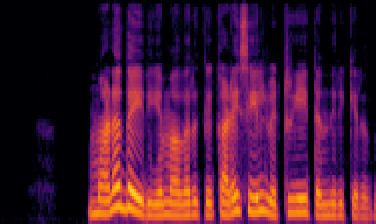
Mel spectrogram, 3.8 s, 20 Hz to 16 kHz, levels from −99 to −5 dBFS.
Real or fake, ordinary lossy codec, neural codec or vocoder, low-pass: real; none; none; 14.4 kHz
